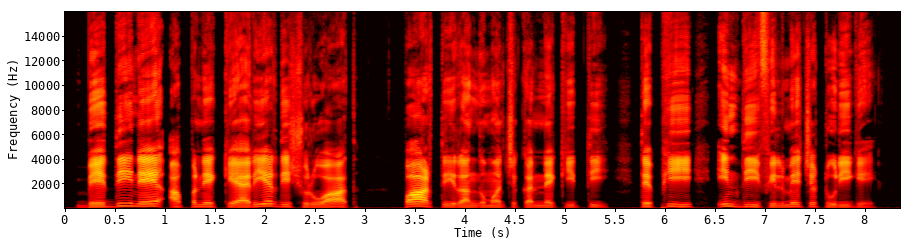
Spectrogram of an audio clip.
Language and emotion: Dogri, neutral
